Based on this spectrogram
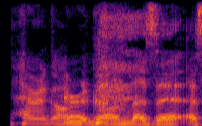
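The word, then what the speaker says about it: Harengon: Herringon, that's it, that's how you pronounce it.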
